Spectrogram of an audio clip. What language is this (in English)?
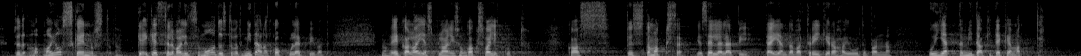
Estonian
